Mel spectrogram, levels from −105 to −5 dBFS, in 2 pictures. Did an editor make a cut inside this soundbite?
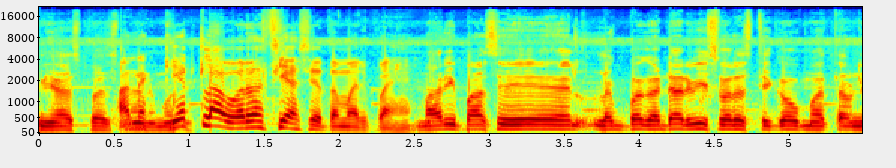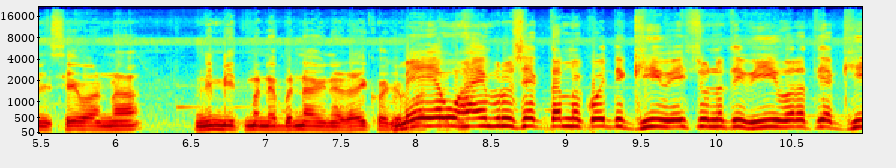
no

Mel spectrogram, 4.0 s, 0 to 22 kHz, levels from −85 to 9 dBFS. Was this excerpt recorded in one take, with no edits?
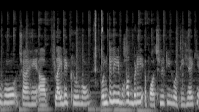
no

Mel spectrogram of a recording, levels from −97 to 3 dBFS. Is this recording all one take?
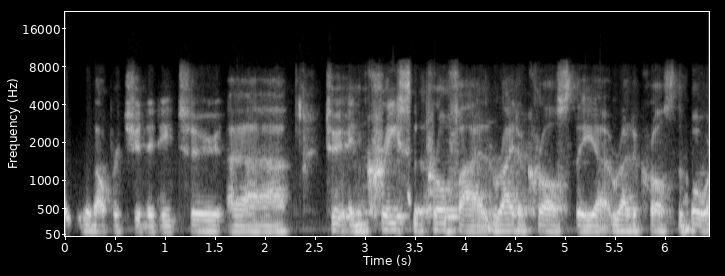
yes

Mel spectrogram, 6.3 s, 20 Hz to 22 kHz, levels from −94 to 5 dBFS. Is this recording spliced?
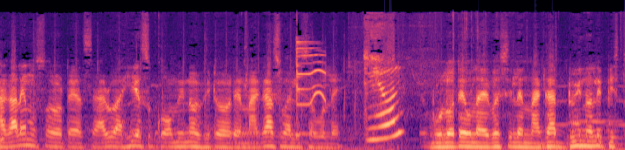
no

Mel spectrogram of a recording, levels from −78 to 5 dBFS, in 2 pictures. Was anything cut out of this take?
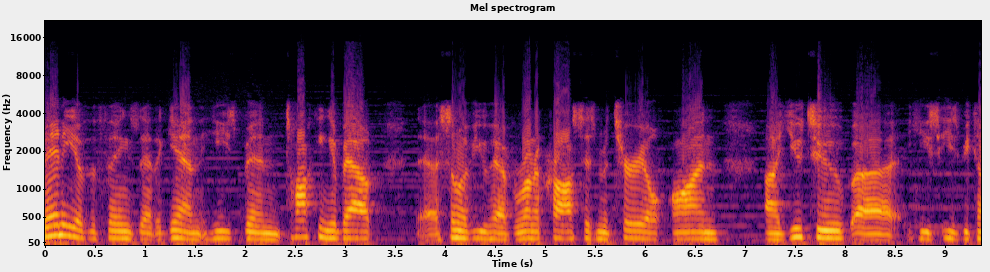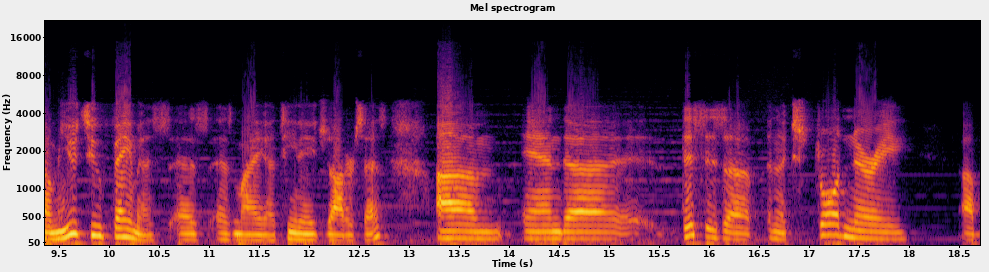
no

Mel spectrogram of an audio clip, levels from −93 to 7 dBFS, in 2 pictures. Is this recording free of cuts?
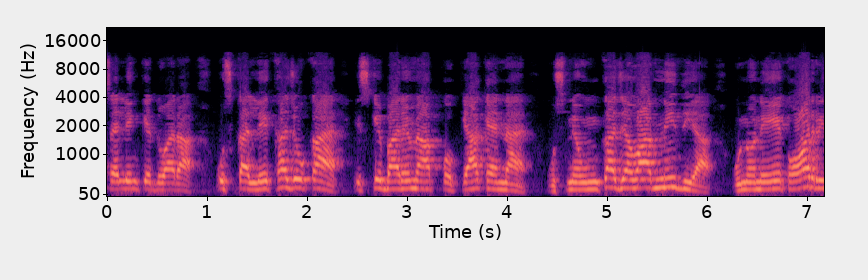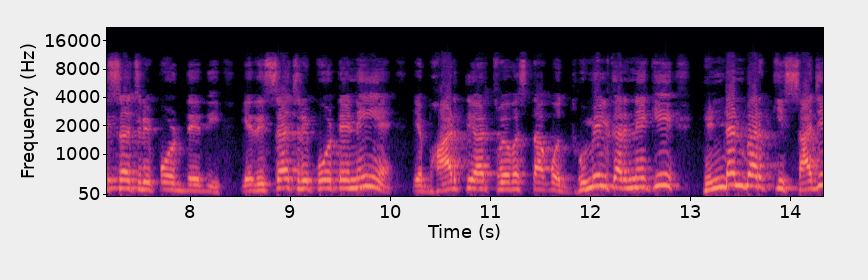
yes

